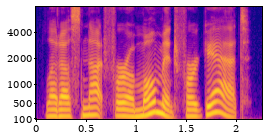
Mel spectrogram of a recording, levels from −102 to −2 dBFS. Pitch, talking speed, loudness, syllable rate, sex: 190 Hz, 185 wpm, -14 LUFS, 4.5 syllables/s, female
